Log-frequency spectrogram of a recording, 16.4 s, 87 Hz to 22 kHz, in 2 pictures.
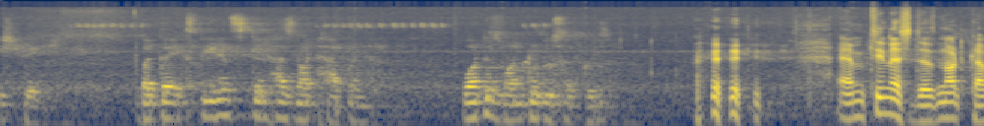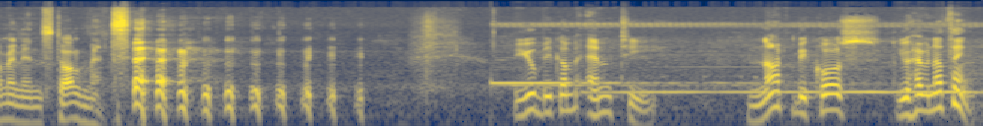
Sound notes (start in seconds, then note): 7.4 laughs; 9.1 laughter; 10.3 laughs; 11.9 laughter/Applause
